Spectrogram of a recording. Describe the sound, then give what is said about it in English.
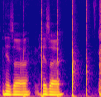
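One person claps a few times to congratulate a man who received the Distinguished Service Medal on his retirement, after a couple of short voiced sounds like a drawn-out hum or word. The claps are crisp and fairly loud, sharp and irregularly spaced, with brief pauses between them. “That's why I was clapping.”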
